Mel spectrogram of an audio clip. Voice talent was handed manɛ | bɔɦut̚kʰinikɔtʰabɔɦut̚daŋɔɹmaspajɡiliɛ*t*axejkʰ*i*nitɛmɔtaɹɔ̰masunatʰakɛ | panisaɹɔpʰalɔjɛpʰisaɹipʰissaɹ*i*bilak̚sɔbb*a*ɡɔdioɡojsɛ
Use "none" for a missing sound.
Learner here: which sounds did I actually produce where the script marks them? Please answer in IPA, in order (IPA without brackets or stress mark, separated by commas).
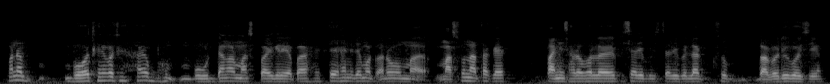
p, a, i, a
